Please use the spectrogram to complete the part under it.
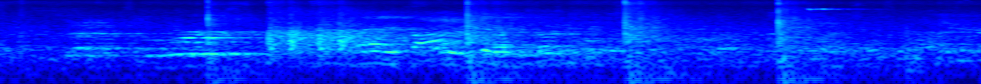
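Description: A basketball bounces on a wooden floor a few times.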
